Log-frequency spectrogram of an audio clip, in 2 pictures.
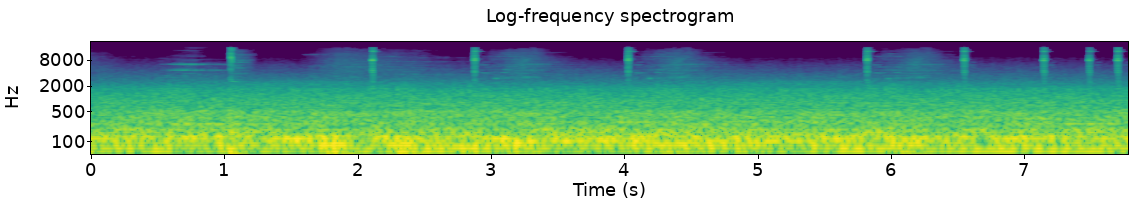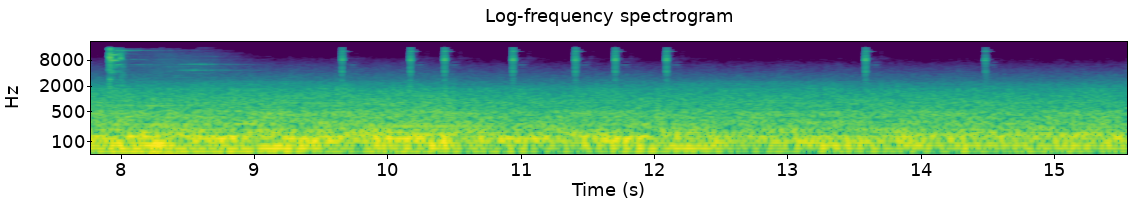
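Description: Short menu clicks tick sharply, one after another.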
